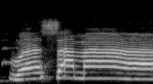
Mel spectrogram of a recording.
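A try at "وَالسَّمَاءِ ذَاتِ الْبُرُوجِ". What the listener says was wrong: Wasnya agak ditahan dulu Bu. Wassa tasdid.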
